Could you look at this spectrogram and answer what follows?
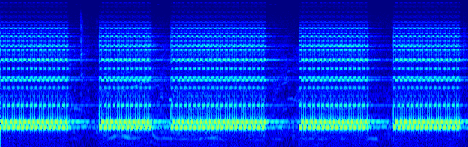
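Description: A telephone ringback tone follows a dialed call: four loud, steady rings with short gaps between them, and faint voices murmur in the background.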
